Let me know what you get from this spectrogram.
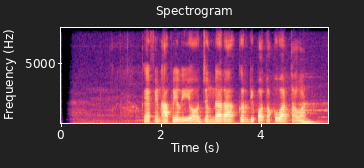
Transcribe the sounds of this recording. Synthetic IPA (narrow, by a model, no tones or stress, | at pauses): kɛfɪnʔa̰pɾiliod͡ʒɨŋdaɾa̰kɨrdipɔt̪ɔkəwart̪a̰wan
